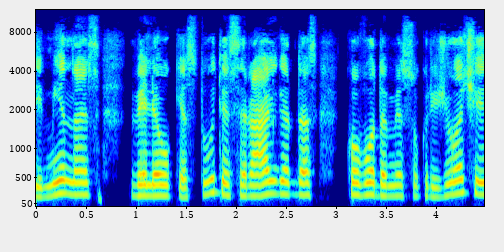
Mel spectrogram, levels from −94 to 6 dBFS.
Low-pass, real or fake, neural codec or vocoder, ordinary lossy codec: 10.8 kHz; real; none; MP3, 64 kbps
